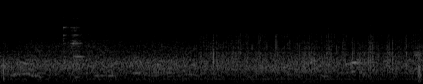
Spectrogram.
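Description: Faint sizzling and crackling from a grilled cheese sandwich frying in a very hot skillet over a twig-fired rocket stove, with a light metallic clink under a second in as the pan lid is handled.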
